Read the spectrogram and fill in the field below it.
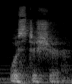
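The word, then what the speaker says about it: Worcestershire: after a sauce that is famously difficult to pronounce was to and then there's another place that you will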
